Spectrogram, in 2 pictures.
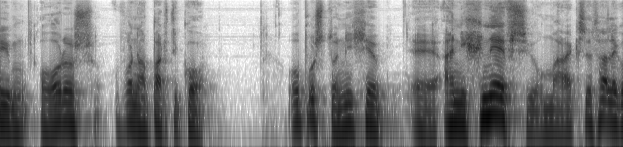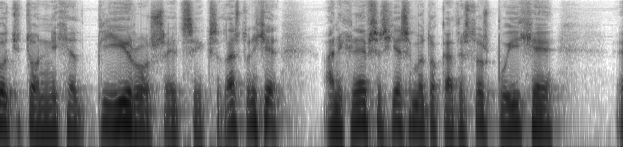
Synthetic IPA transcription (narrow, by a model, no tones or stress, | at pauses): iooɾo̞svo̞nɐpɐɾt̪iko̞ | o̞po̞st̪o̞niçe̞ɐnixne̞fsio̞mɐɾksðeθɐle̞ɣɐo̞t̪it̪o̞niçepliɾo̞se̞t͡siekse̞t̪ɐsi̥t̪oniçe̞ | ɐnixnefsisesçe̞sime̞t̪o̞kɐθe̞st̪o̞spuiçe̞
